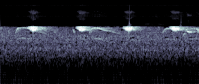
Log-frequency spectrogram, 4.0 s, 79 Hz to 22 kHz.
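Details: Nesting female northern goshawk, Estonia, June 2022, via live nest camera: four high calls roughly once a second, each with a slurred lead-in, above constant hiss.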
